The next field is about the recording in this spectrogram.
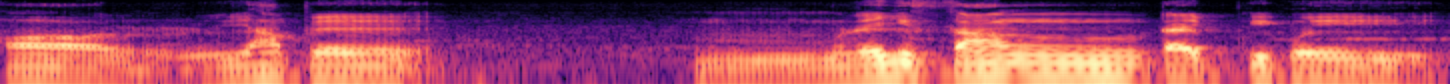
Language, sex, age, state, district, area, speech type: Hindi, male, 60+, Uttar Pradesh, Lucknow, rural, spontaneous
